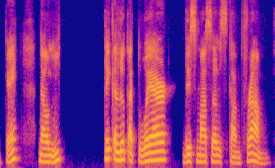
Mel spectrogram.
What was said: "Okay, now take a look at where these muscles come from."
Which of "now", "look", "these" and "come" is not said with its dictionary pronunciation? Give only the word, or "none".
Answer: these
